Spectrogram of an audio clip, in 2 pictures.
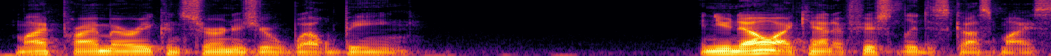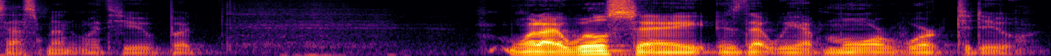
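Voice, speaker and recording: Deep-voiced, measured male therapist, played by an actor. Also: fairly even intonation, lightly acted. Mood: gentle, professional. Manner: measured, clinical, reassuring. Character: calm, patient male therapist, measured and clinical. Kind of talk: naturalistic audio drama acting.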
